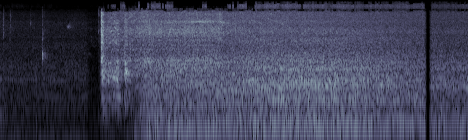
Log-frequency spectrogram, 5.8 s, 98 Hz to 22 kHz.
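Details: 2004 Nissan Xterra 3.3L V6 after starter replacement: brief crank, then it catches at once and settles into an even idle; the slight hesitation before cranking, still present after new battery and terminal ends, is gone.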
